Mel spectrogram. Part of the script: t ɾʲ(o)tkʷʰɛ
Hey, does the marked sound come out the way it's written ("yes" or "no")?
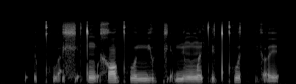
yes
